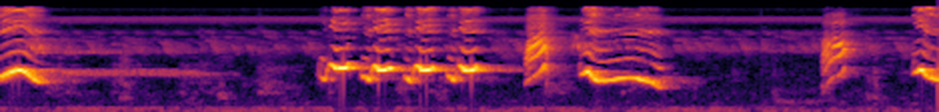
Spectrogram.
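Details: A decoy recording of a Black-throated laughingthrush, used to lure birds into traps. A falling whistle opens, then after a pause comes a quick run of stuttered notes and more slurred descending whistles.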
